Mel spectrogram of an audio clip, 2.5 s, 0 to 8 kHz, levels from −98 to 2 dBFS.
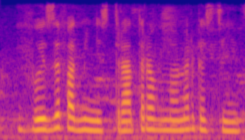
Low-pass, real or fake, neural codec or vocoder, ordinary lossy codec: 7.2 kHz; real; none; Opus, 64 kbps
